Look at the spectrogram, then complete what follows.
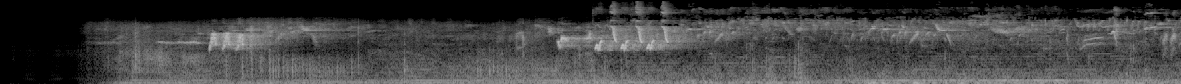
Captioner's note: birdsong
